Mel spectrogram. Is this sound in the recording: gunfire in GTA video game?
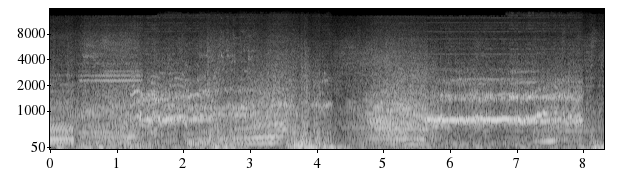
no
